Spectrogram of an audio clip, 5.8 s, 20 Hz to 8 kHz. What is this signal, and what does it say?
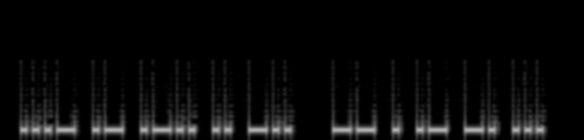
Morse code, heard as a keyed tone, about 20 wpm, 610 Hz. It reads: VALID MEANS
